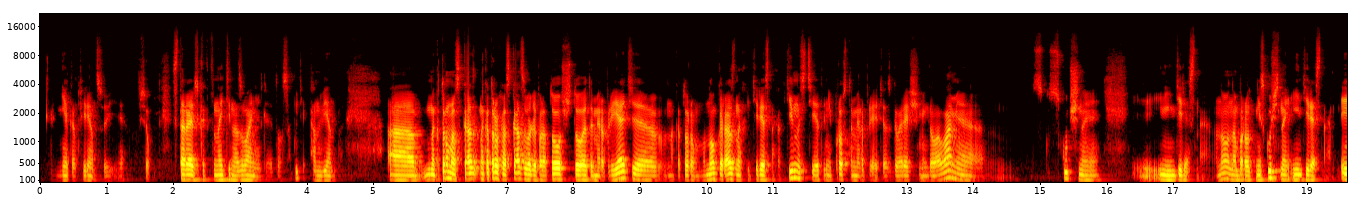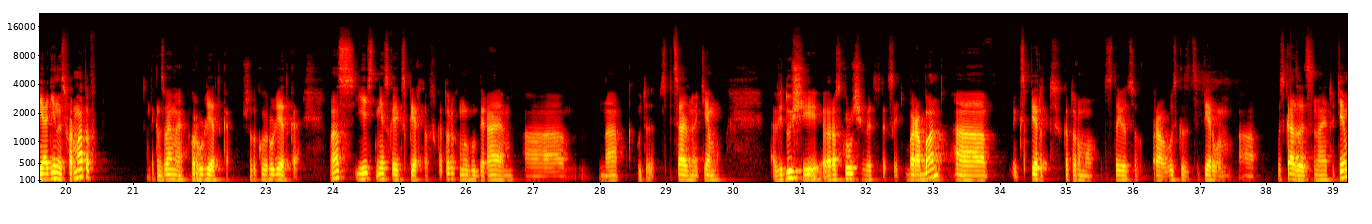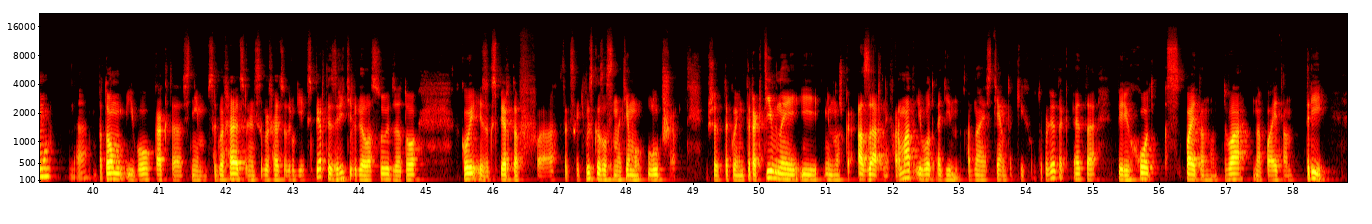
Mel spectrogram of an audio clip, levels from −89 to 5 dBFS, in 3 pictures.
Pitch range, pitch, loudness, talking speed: 110-125 Hz, 115 Hz, -23 LUFS, 140 wpm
